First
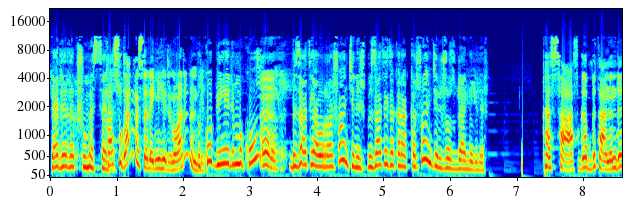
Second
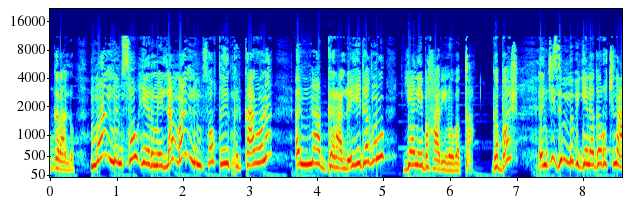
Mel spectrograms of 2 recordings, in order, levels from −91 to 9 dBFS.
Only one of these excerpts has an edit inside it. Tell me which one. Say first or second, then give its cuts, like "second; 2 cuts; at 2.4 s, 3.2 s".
first; 1 cut; at 7.0 s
